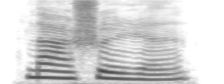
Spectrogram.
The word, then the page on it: 纳税人: nà shuì rén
